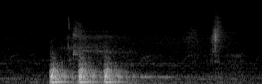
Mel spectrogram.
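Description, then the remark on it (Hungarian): Three quick, solid knocks on a door, evenly spaced, with a resonant wooden thud. A brief faint sound follows after a short quiet pause. “Uh, kapogtak az ajtón.”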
